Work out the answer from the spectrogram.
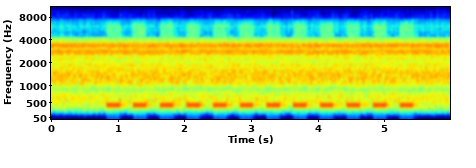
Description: Telephone call progress tone (single-tone plan, as in most of Europe), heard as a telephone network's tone, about 420 Hz, 0.2 s on and 0.2 s off, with phone line noise and room echo. Congestion tone.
